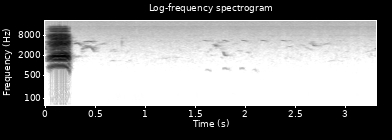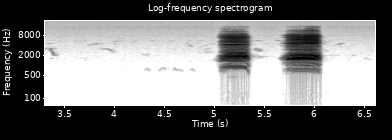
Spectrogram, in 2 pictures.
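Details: Single rasping caw from a crow, then near silence for about five seconds, then two more harsh, drawn-out caws in close succession.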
